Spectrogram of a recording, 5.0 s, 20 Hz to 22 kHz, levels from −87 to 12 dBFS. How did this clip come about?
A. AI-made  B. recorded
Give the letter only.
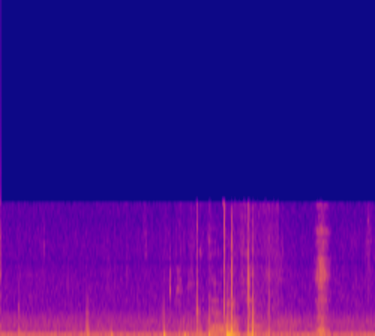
B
